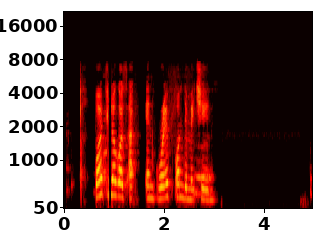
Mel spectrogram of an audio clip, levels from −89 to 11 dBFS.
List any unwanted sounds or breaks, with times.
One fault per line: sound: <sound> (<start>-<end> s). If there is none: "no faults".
no faults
